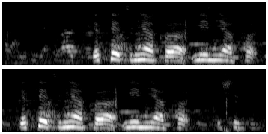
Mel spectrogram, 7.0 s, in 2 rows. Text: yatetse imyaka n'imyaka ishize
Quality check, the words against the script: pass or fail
fail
